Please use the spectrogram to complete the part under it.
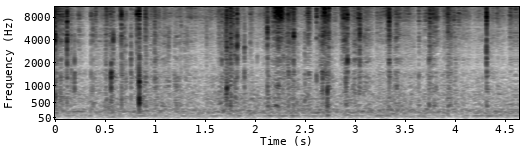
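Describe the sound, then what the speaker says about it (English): Paper torn by hand from a mixed-media flower journal, a run of close, soft crinkling rips and rustles that come in uneven bursts over several seconds, with no talking. "So I'm going to start tearing this out."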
